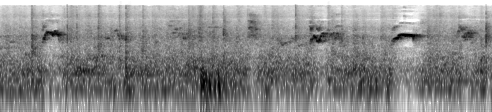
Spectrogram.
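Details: Cockatiel giving a few short, arched chirping calls spaced about a second apart, set against a rustling, noisy background with scattered broadband clicks.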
